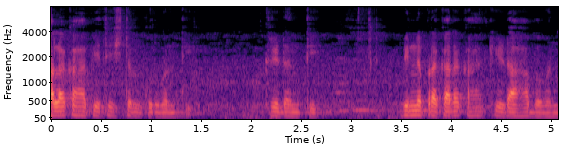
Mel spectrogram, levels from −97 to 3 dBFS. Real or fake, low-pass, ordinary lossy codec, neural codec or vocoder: real; none; none; none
